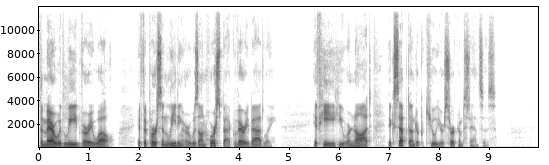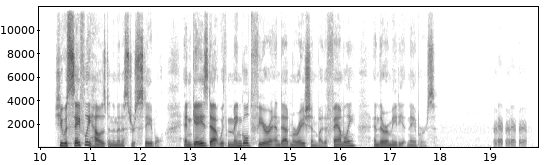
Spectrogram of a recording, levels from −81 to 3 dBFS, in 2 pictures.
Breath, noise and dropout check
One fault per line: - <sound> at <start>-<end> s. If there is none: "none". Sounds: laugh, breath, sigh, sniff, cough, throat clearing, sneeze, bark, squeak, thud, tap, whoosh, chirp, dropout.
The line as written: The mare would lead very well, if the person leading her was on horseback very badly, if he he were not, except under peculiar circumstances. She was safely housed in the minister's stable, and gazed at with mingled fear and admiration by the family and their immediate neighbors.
- laugh at 19.1-19.7 s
